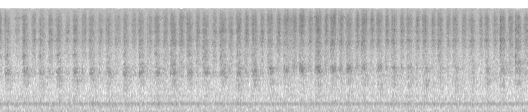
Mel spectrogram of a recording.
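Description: A palm-sized solid white bar of soap, held in the hand, is scratched with long fingernails while shavings fall onto a paper poster. Quick, fairly regular rasping strokes, about two per second, run continuously with a bright, scratchy texture over a faint steady low hum.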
